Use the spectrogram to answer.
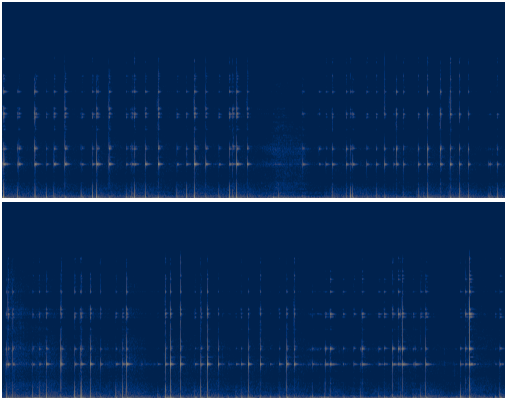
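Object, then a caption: Glass bottle. An upright, hollow amber (brown) glass wine bottle, fill level not visible, is tapped rapidly with the short fingernails and fingertips of both hands. The irregular, quick taps give dull, low thuds mixed with bright, glassy clinks. Each tap dies away almost at once with no lasting ring.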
